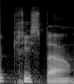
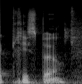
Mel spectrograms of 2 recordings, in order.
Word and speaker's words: CRISPR: entend beaucoup parler de crispar je vous préviens tout de suite que moi je prononce crisp et pas crisper crispar CR r i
